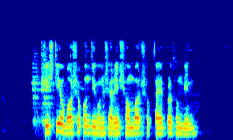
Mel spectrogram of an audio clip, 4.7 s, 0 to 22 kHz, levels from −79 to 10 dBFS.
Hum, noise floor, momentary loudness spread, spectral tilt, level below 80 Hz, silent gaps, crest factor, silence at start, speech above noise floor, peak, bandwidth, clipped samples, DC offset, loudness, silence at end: none; -74 dBFS; 13 LU; -5.5 dB/octave; -56 dBFS; none; 16 dB; 0.65 s; 58 dB; 0 dBFS; 8 kHz; under 0.1%; under 0.1%; -17 LUFS; 0.75 s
